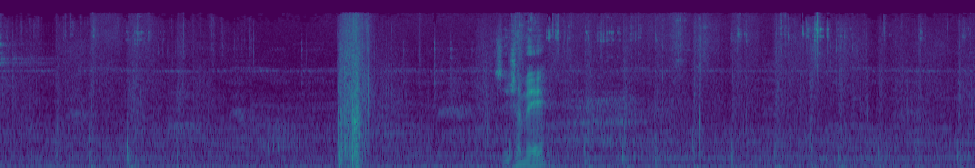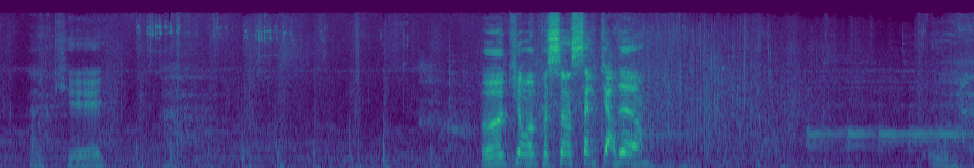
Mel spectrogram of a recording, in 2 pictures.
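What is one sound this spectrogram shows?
Footsteps crunch slowly.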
